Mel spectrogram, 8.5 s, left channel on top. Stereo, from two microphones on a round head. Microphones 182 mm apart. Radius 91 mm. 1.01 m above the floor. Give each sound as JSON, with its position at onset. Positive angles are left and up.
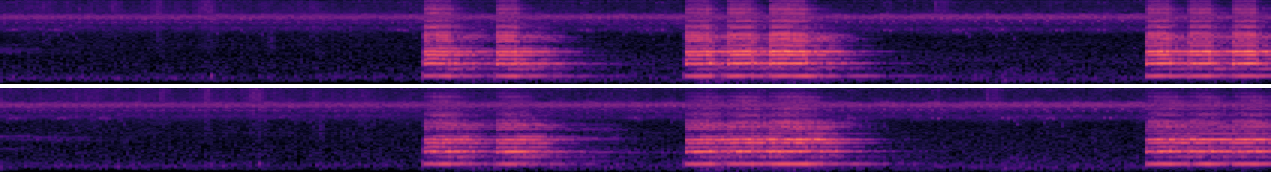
{"t": 2.8, "sound": "a car horn", "side_deg": 60, "distance_m": 5.5}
